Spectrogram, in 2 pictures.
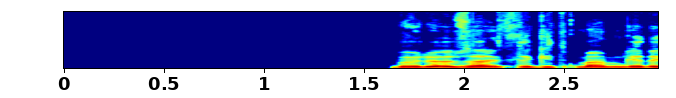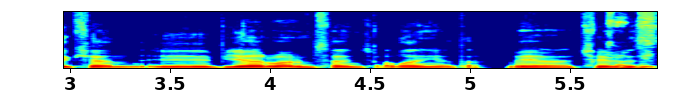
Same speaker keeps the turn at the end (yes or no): no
